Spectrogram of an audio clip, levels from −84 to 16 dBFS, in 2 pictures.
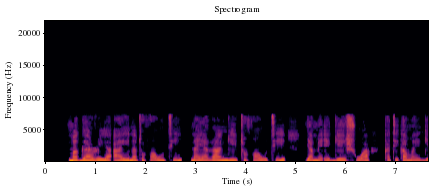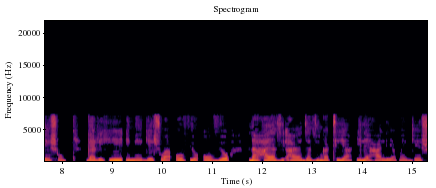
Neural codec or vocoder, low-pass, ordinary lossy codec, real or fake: none; 7.2 kHz; MP3, 48 kbps; real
